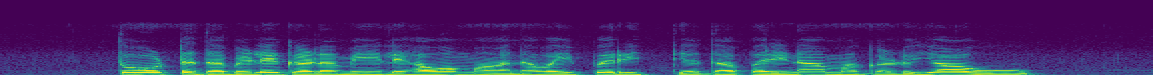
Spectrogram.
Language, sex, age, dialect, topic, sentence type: Kannada, female, 18-24, Coastal/Dakshin, agriculture, question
